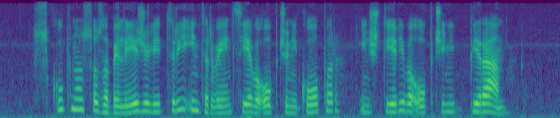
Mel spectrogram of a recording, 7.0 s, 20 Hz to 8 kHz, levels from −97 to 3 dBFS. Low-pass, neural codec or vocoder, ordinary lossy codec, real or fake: 7.2 kHz; codec, 44.1 kHz, 7.8 kbps, DAC; none; fake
